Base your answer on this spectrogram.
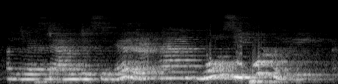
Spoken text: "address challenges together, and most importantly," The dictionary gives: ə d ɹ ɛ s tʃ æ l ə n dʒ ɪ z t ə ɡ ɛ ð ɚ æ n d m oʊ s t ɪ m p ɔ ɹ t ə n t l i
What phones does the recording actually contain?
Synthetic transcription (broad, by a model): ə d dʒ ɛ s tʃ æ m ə dʒ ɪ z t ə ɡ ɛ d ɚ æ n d m oʊ s t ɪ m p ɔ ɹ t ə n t l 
